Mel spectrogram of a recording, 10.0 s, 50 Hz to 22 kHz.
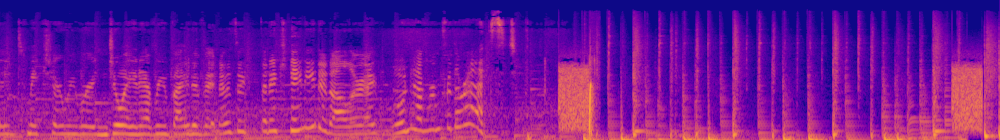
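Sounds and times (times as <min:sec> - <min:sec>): music with drum beat: 0:05.6 - 0:10.0.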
